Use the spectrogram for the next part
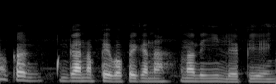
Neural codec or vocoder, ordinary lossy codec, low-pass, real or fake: none; MP3, 64 kbps; 7.2 kHz; real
